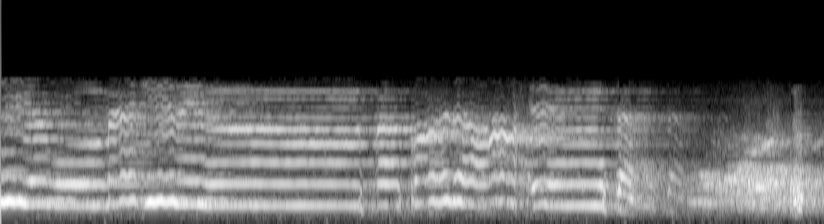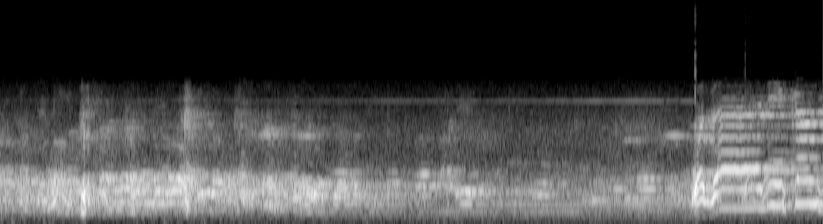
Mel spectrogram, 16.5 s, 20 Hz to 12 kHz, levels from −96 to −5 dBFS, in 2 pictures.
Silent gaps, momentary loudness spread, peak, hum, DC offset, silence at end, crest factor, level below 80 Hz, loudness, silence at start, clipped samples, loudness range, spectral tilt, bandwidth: none; 18 LU; 0 dBFS; none; under 0.1%; 0 s; 20 dB; -76 dBFS; -19 LUFS; 0 s; under 0.1%; 9 LU; -8.5 dB/octave; 3.3 kHz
